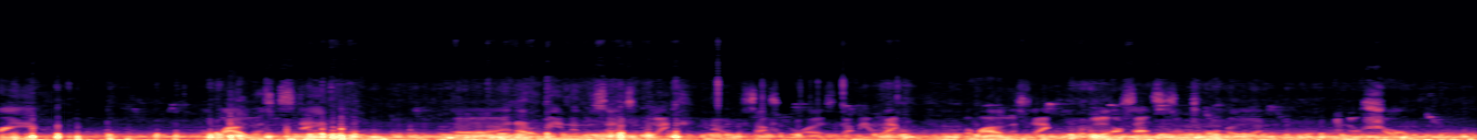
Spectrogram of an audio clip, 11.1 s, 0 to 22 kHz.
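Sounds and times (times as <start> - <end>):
clicks over pavement cracks: 0.0 - 11.0
skateboard wheels rolling: 0.0 - 11.0.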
